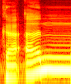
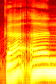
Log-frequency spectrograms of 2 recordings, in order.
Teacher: nun bertasdid itu hukumnya adalah wajib al-gunnah. Wajib al-gunnah artinya wajib didengungkan. Ka'an, jadi kita tekan selama 2 harakat.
